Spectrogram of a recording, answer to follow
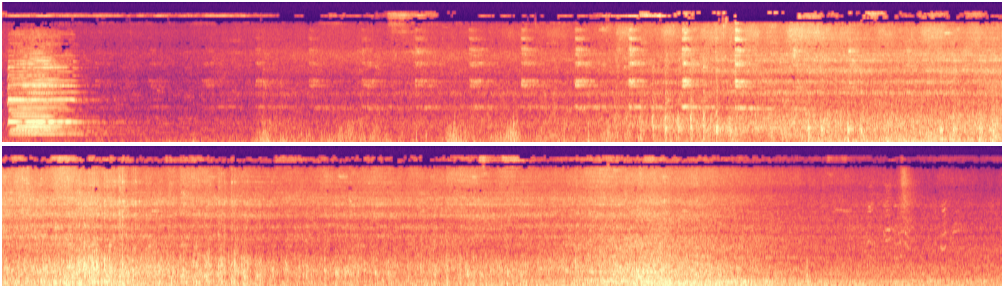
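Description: An NJ Transit commuter train sounds a short loud horn blast as it approaches. Its bell then rings about twice a second for several seconds. The train rumbles past with wheels clattering over the rail joints, loudest as the coaches go by.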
